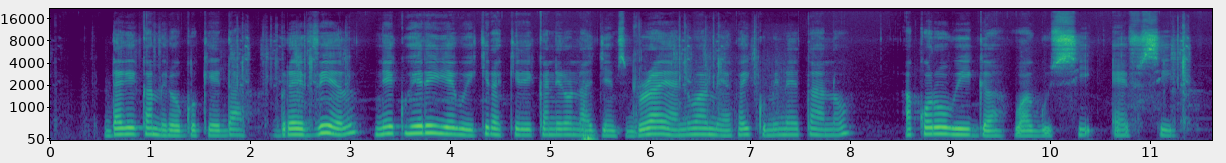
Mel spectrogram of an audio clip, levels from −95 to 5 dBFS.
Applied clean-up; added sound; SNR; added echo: neural mask model RNNoise.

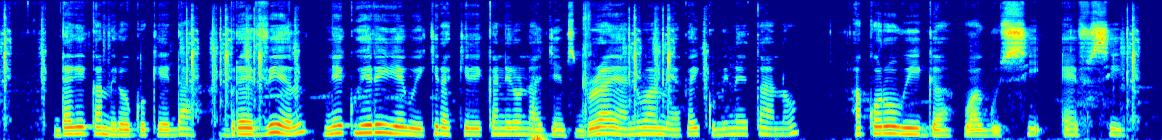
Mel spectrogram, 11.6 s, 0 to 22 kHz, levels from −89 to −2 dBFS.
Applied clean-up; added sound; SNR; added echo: classical method spectral subtraction.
